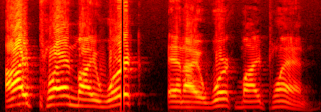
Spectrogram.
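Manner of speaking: loud, slow motivational chant; emphatic affirmation. Shown as a demonstration. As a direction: drive each word home for the group. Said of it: "Let's step it up a notch".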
